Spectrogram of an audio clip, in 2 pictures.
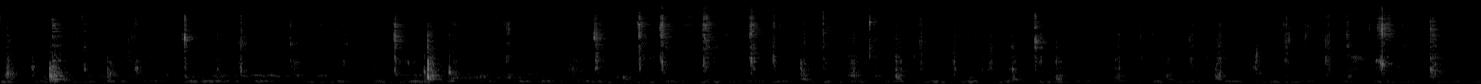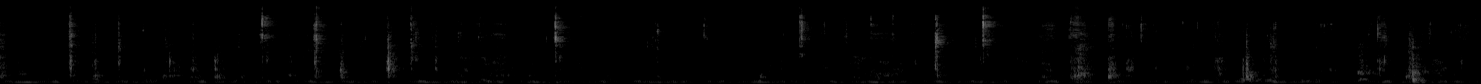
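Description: A man chewing chicken curry and rice, eaten by hand: a dense, irregular run of short mouth clicks and chewing noises.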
